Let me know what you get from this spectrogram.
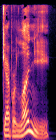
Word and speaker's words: gaberlunzie: Also, a somewhat obscure term for a beggar is a gaberlunzie, spelled G-A-B-E-R-L-U-N-Z-I-E. But again, that Z was substituted for the older letter yog, and the word is still pronounced as gaberlunyi in some older Scots dialects.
